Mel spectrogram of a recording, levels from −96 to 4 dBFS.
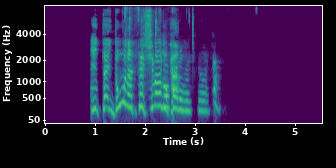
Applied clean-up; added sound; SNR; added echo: neural mask model Resemble Enhance denoiser.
